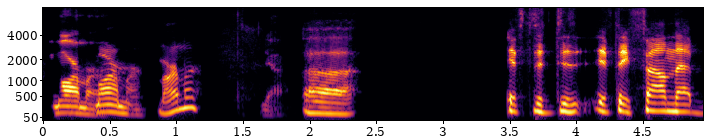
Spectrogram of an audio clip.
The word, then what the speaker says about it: Marmor: How do you pronounce his last name? Marmor? Marmor.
